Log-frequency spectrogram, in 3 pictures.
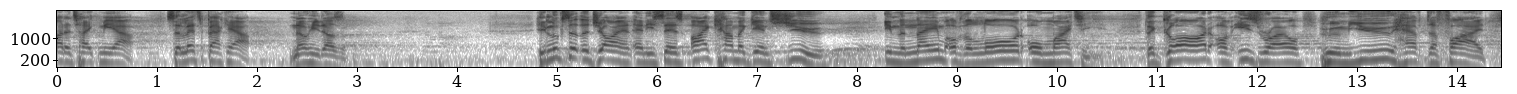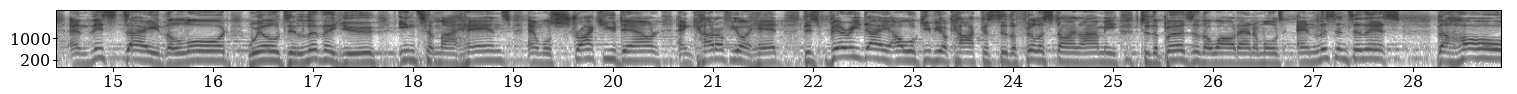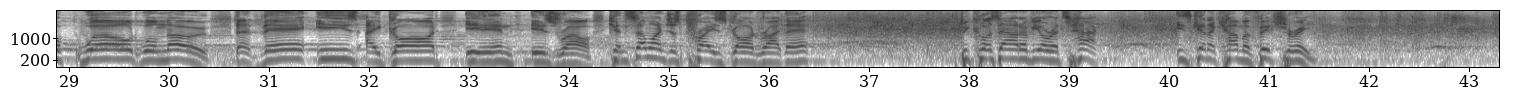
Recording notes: Recorded live on Sunday the 22nd May 2022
